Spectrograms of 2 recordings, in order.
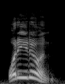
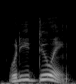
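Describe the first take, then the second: First: The word 'doing' ends with a front n sound. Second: The word 'doing' ends with a back ng sound. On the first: "most people probably say, ... With the N, the front of the tongue comes up to block" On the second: "the back of the tongue is the one coming up"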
